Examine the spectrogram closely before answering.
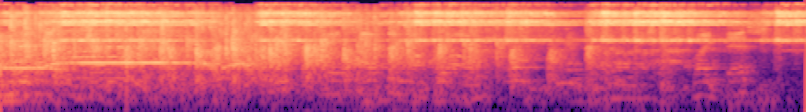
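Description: A burst of audience applause at the Winter Wonder Jam for a volunteer about to play sleigh bells, a steady wash of many hands clapping for about six seconds, with faint high ringing tones sustained above the claps and no talk over it.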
